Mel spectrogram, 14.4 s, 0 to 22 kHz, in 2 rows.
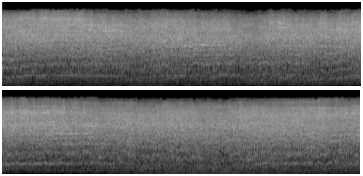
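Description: A pack of 1/8-scale nitro RC truggies racing together: many small glow-fuel engines whining and revving at once in one continuous dense din, with single engines rising and falling in pitch as they accelerate and back off.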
